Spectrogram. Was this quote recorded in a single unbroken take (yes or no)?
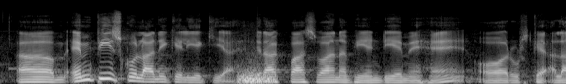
no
